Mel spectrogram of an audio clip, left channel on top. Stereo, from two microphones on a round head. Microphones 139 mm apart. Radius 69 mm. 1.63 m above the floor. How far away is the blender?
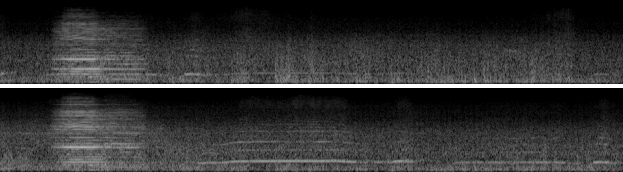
About 3 m.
